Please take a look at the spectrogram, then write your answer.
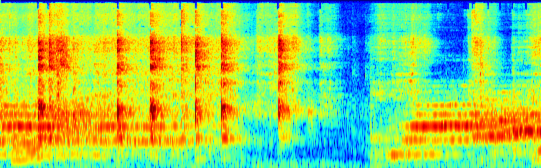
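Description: Eggplant slices being mixed with cumin and chili powder in a bowl: a series of clinks and scrapes of a utensil or hand against the dish, fairly close, with an irregular rhythm and no talking.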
